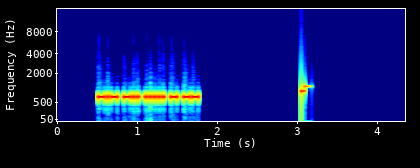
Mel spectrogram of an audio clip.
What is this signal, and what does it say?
Morse code, heard as a keyed tone, about 40 wpm, 700 Hz. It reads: KD5TM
